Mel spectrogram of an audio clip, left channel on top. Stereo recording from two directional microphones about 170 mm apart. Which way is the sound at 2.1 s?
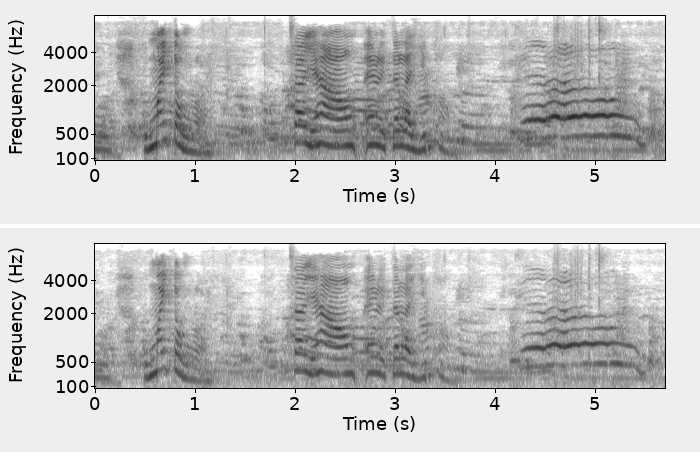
10° left (ahead or behind).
